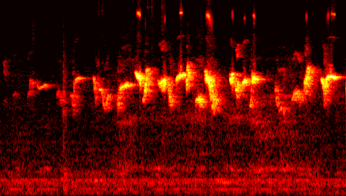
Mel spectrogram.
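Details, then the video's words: Pekin robin (red-billed leiothrix) singing for songbird tutoring and contest practice: soft opening notes build into a fast, continuous chain of sweet, wavering warbles that grow louder toward the end, over a faint low hum. "Kicau Burung ROBIN"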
